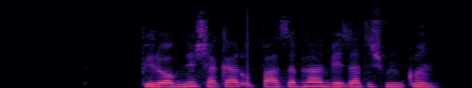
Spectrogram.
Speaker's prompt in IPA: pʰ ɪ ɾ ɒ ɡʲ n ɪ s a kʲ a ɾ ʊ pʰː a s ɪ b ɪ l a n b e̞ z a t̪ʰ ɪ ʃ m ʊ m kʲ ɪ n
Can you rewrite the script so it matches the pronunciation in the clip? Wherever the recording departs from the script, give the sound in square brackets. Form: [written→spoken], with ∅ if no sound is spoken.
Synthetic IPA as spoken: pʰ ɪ ɾ ɒ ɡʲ n ɪ [s→ʃ] a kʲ a ɾ ʊ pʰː a s ɪ b ɪ l a n b e̞ z a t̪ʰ ɪ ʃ m ʊ m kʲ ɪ n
